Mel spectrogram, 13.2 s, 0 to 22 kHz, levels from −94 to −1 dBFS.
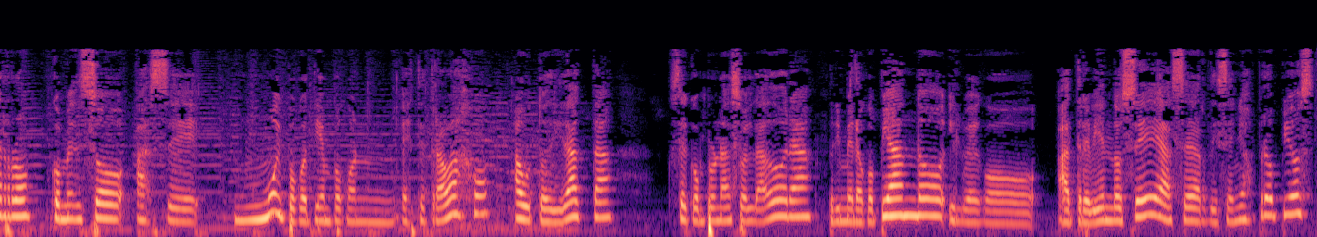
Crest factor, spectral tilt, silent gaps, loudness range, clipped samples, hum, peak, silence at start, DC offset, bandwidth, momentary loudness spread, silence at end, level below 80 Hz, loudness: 20 dB; -6 dB/octave; none; 3 LU; under 0.1%; none; 0 dBFS; 0 s; under 0.1%; 11 kHz; 11 LU; 0.05 s; -38 dBFS; -20 LUFS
